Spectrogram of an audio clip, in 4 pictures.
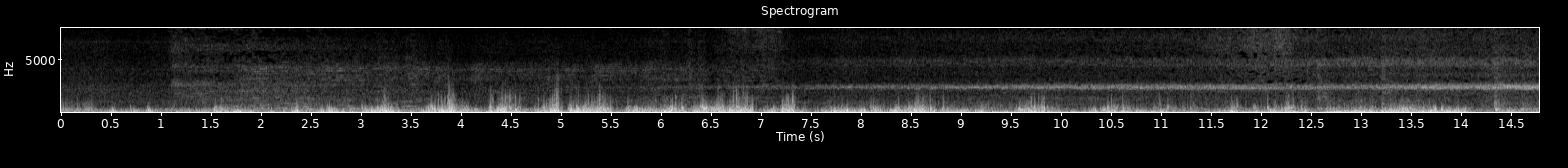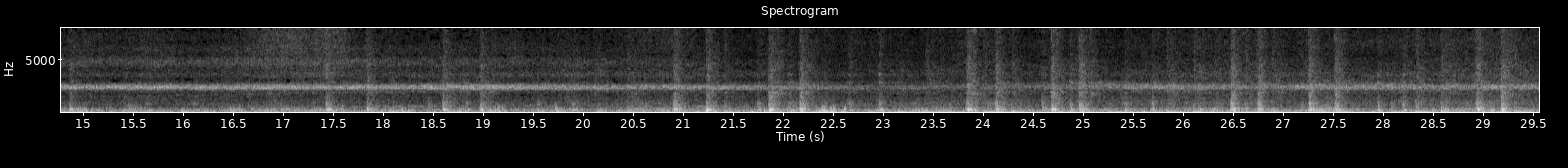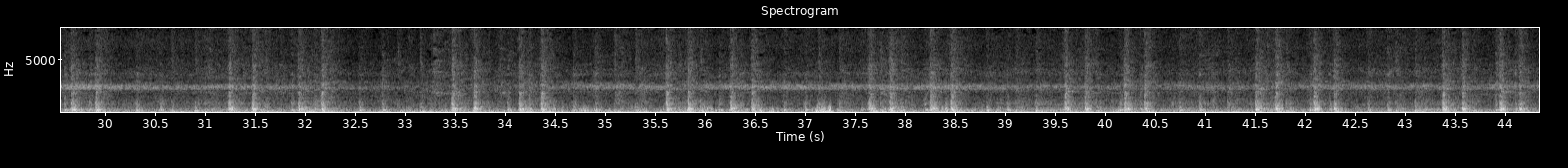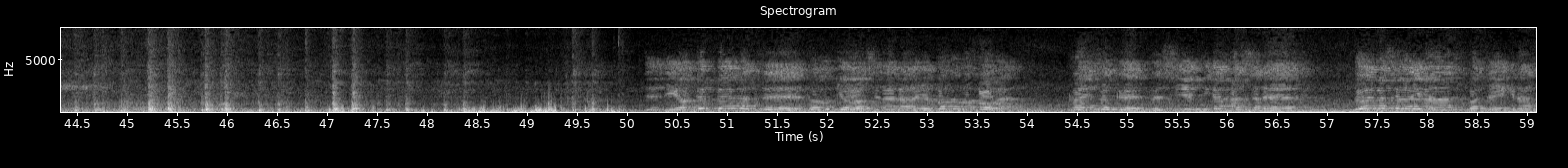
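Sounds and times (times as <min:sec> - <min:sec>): train rumble: 0:00.0 - 0:59.0
train wheels clicking over joints: 0:11.8 - 0:50.2.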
